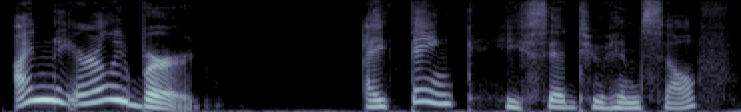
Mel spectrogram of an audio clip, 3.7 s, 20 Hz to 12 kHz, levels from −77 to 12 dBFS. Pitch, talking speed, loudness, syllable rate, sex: 245 Hz, 160 wpm, -19 LUFS, 4.5 syllables/s, female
